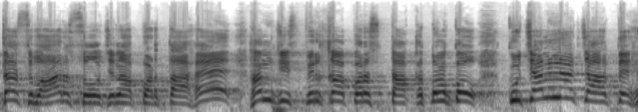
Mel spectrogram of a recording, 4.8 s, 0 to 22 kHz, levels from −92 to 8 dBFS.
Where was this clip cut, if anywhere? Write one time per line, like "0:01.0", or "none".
0:01.8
